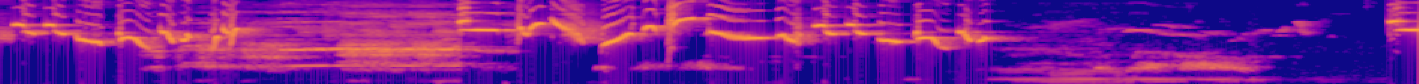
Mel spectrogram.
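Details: Oriental magpie-robin bait song meant to draw other birds into singing: long run of varied whistles, sweeping slurs and sharp clicks, a quieter low warbling passage near the end, then a brief loud note.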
